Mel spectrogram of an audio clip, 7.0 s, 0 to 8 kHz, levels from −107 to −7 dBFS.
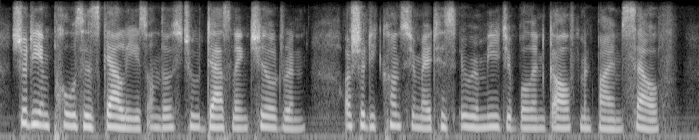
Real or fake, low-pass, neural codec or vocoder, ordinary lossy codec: fake; 7.2 kHz; autoencoder, 48 kHz, 128 numbers a frame, DAC-VAE, trained on Japanese speech; Opus, 16 kbps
